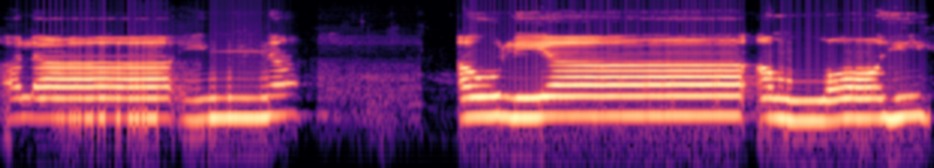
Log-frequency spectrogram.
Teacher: الا ان، نون مشدد کا غنہ ہوگا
